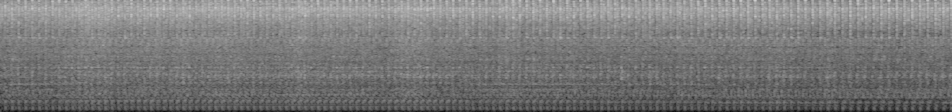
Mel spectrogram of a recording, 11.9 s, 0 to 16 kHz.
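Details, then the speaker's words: 1975 or 1976 Massey Ferguson 14 garden tractor, Kohler K321 single-cylinder, after carburettor repair and rich/lean adjustment: steady putter about three firings a second, clean with no pops or backfires; normal idle, choke and throttle working. "everything seems to function fine choke is working fine throttle works fine"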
